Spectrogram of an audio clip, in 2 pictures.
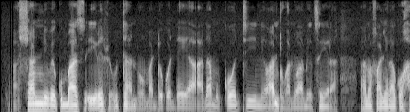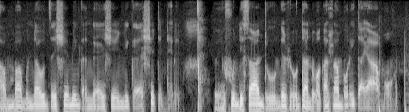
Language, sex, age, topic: Ndau, male, 18-24, health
